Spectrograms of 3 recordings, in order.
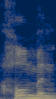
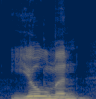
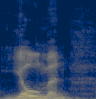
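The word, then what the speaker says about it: Hjulmand: Just for your attention, Hullman is pronounced Yulman.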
